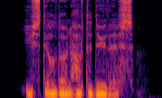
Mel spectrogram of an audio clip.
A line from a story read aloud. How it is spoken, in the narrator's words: whispered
